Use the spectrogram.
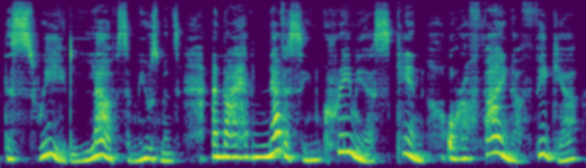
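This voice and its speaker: A woman's voice: fairly high pitch, very animated, measured pace, slightly rough, pitched above the performer's own voice, full character voice. A woman voicing an eager young lady-in-waiting who gossips in a whispery voice in an audiobook. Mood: excited.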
